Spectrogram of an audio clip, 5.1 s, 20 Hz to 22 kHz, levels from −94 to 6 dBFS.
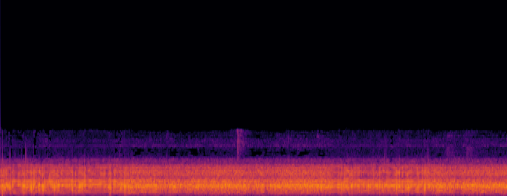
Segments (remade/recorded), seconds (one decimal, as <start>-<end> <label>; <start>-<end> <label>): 0.0-1.3 remade; 1.3-3.3 recorded; 3.3-4.3 remade; 4.3-5.1 recorded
